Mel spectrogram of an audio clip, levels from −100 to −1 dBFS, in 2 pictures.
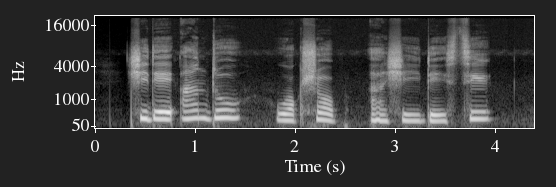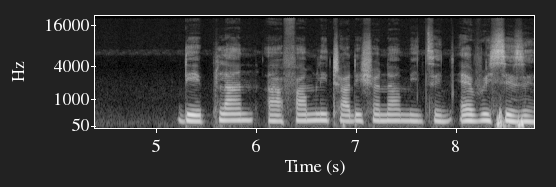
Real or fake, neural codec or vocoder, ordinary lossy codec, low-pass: real; none; none; none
